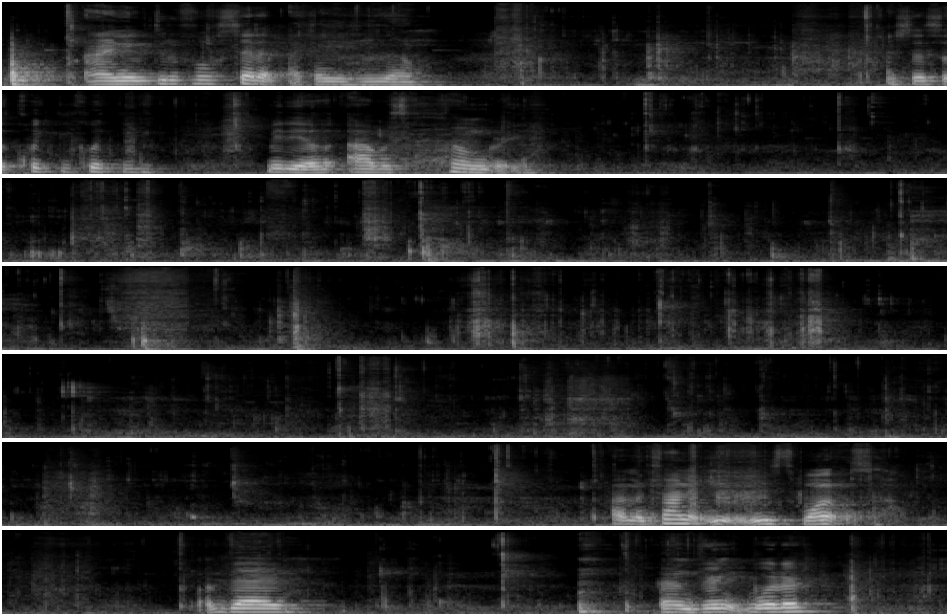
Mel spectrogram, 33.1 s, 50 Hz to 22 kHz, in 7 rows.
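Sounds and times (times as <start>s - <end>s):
person chewing with wet smacks: 2.2s - 4.4s, 7.5s - 27.3s, 27.9s - 31.6s.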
